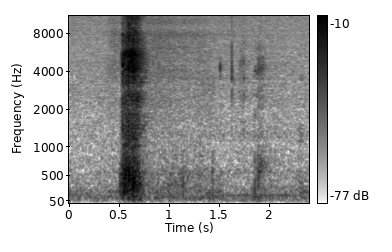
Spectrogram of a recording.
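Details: Messy sneezing during flu: a single sharp, explosive sneeze burst followed by faint sniffling in a quiet room.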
